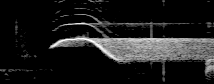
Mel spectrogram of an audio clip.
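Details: Common hill myna mimicking speech, giving a loud clear whistle that rises, arcs and falls, then holds a long harsh buzzy note, ending in a short low burst.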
